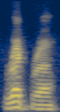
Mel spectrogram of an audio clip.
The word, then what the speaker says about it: RCRA: conservation and Recovery Act rcra usually pronounced rekra there are obligations or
